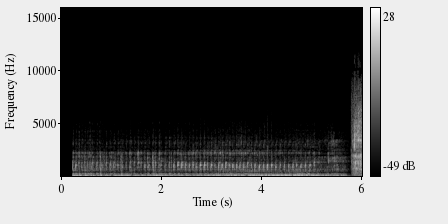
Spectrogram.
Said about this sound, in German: Was sich vielleicht zwischendurch anhört wie Wasser blubbern, ist ein Nilkrokodil.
